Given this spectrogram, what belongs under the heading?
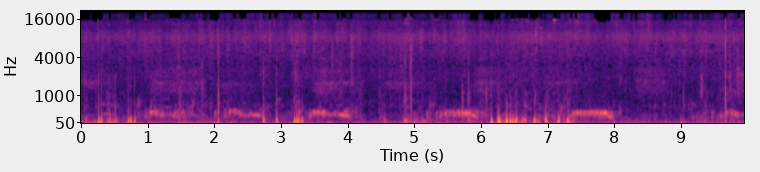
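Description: Breeding pigeons in raised nest boxes coo repeatedly in soft, rolling phrases, with several birds calling near and far amid light rustling and wing movement.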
